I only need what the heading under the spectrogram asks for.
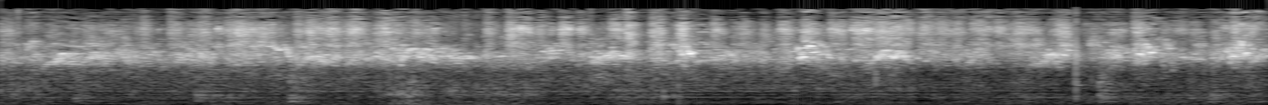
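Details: Steady twittering of several budgerigars, overlapping scratchy chirps and warbled notes with occasional sharper squeaks and faint fluttering.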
